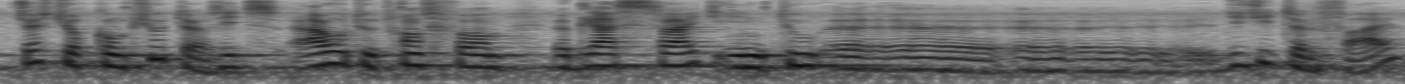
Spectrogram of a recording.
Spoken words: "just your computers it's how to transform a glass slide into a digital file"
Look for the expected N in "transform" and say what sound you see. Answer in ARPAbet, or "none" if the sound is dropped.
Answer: none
